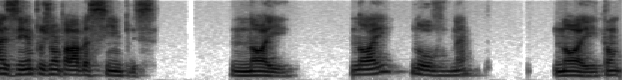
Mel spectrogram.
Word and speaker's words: neu: Próximo padrão, a letra E mais a letra U. Isso soa como oi. Oi. Um exemplo de uma palavra simples. Neu.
